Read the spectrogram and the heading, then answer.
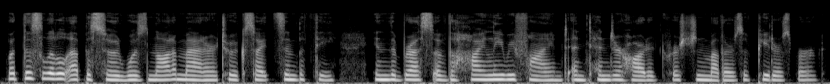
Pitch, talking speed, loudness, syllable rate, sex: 210 Hz, 180 wpm, -16 LUFS, 5.5 syllables/s, female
